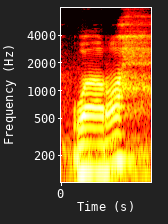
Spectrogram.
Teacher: Okey, pastikan tuan-tuan dan puan-puan bezakan bunyi huruf ha di sini dan juga huruf ta ni. Kalau kita berhentikan, kita sebut tadi bunyinya seperti huruf ha. Maka bezakan dekat sini ha spicy ataupun ha pedas.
